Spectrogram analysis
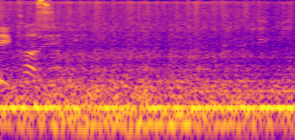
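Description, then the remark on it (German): A small plane's engine roars loudly and steadily, a continuous deep droning hum with no breaks, as the plane aborts its landing and goes around over the Okavango Delta. “Wow, zum allerersten Mal in meinem Leben durchgestartet, das hier mitten im Okavango-Delta.”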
